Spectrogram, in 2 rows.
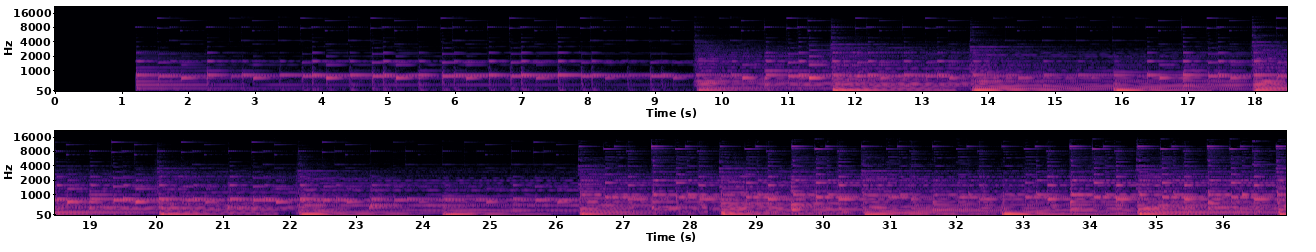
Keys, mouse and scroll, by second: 3.5 click, 7.1-7.7 scroll up 1, 7.7 middle click, 8.2-8.6 scroll up 1, 9.9-12.5 typing, 12.9 middle click, 13.7-14.9 scroll down 1, 14.9 typing, 15.8 Escape, 16.3-16.6 typing, 18.0 typing, 18.1-21.0 drag, 21.3-21.9 scroll down 1, 21.9 middle click, 22.6-24.4 scroll up 1, 27.0-36.9 drag.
